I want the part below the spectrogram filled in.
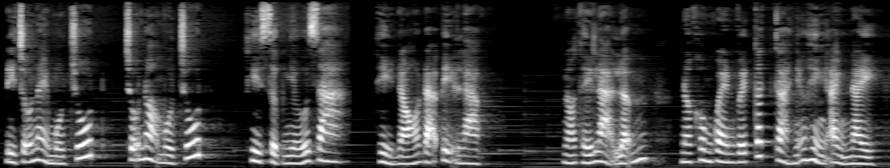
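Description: A woman narrating an audiobook story in a steady, even manner. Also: lowish voice, breathy edge.

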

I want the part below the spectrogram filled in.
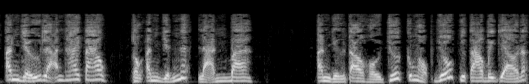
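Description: Man voicing a cheeky happy-go-lucky kid, pitched up and bouncy, breathy husky tone. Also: expressive, a little fast, slight background noise, close to an everyday voice. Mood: blunt. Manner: offhand, blunt boyish talk. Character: boy An, carefree, teasing, money-minded.

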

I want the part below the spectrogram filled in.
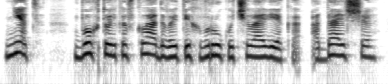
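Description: A woman voicing Danila, a calm and compassionate man who speaks earnestly, in an audiobook. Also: medium pitch, moderate pace, dry recording, studio quality, natural voice. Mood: thoughtful. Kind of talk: audiobook character voice.

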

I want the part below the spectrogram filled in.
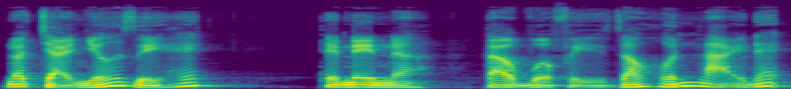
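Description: A man's voice: lowish voice, lively intonation, a little fast, close to an everyday voice. A man voicing a talkative, teasing village man in his thirties in a storybook reading.

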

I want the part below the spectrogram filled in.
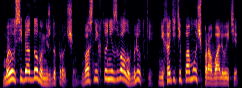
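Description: A man's voice: high-pitched, big pitch swings, brisk, dry recording, pitched above the performer's own voice. Bitter cave dweller, talking through gritted teeth, as a man reads him, voice raised, dry booth. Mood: resentful.

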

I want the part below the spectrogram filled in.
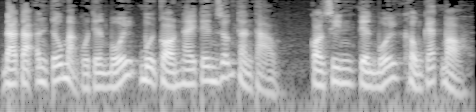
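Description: A man's voice: medium pitch, lively intonation, fast, a bit bright, breathy edge. Earnest wounded young hero, urgent and respectful, read by a male narrator. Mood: grateful. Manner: urgent, pleading warnings.

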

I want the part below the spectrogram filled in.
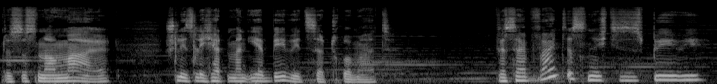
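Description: An actress in a radio play voicing a young housemaid's slow inner monologue, at times breaking into agitated outbursts. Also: female voice, low-pitched, expressive, soft background music. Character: young housemaid, frightened and frayed. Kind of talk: radio drama narration.

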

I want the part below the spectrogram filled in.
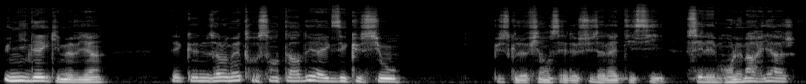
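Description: A man's voice: medium pitch, moderate pace, mellow, husky, dry recording, clean studio sound, pitched above the performer's own voice, lightly acted. A man reading an impetuous old American. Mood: exclamatory. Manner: impetuous, exclamatory. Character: excitable old American grandfather.

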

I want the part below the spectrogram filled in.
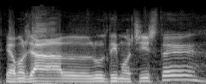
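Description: A man's voice: mid-range voice, unhurried, pushed and bright. Man reading comic sketches. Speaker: radio comedy host.

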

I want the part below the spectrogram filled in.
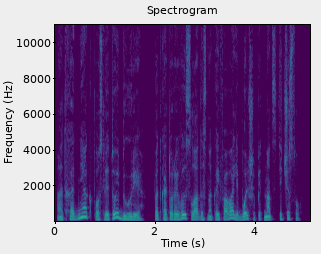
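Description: A stern male medium, played by an audiobook reader, speaks slowly in curt, grim sentences. His tone is warm and husky. The recording is dry and close. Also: mid-range voice, lively intonation, dry recording, lightly acted. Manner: slow, clipped and curt. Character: stern bearded male medium, weary and tense.

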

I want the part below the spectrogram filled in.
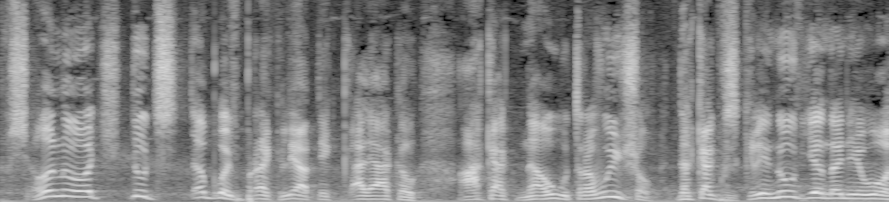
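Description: A man's voice: medium pitch, a bit bright, a little hiss or hum, voice pushed up, lightly acted. A man voicing a superstitious village church sexton who grumbles, whines and hurls accusations. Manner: whining, accusing and frantic.

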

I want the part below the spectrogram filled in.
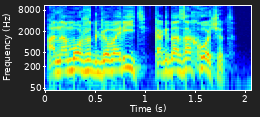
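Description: A man doing a solemn envoy for an audiobook, pressing his point in a raised, emphatic voice. The tone is bright and clear, in a dry recording. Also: on the high side, fairly even intonation, fairly quick, dry recording, voice pushed up. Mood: insistent.

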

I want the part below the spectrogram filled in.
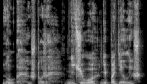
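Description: A man's voice: lowish voice, sing-song, unhurried, husky, no echo, studio quality, full character voice. A man voicing a bruised, grumbling policeman who gives in meekly. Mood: resigned.

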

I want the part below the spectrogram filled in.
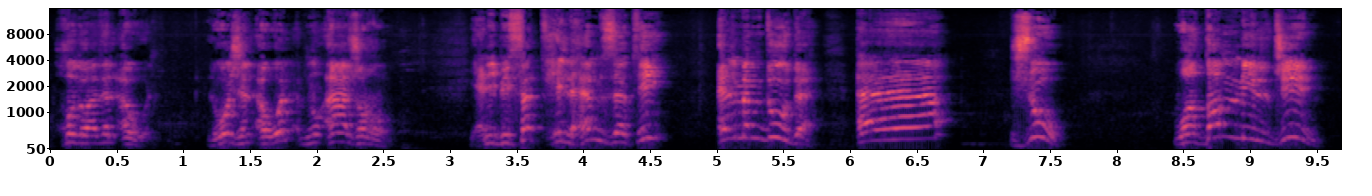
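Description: High, bright-voiced man teaching grammar. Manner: explanatory, repeats words slowly to spell out vowels, asks the class questions. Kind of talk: classroom lecture on pronunciation.

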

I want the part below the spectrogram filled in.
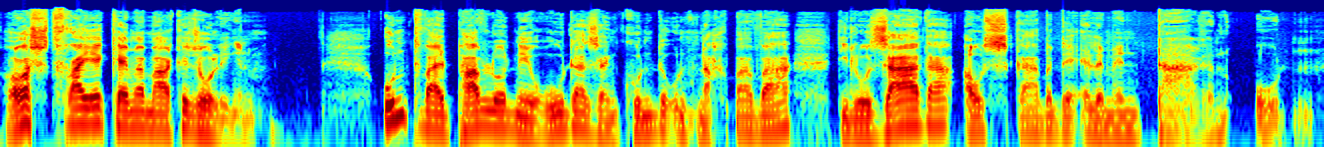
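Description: A male audiobook narrator reads in a calm, measured storytelling manner. His voice sits low. The recording is dry and close, with no room sound. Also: breathy edge, dry recording. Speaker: audiobook reader. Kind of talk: scripted narration.

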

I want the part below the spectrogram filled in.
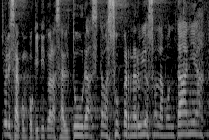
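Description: High-voiced storytelling comic. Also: male voice, fairly even intonation, a little fast, in a large hall. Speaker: stand-up comedian. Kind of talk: stand-up storytelling.

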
